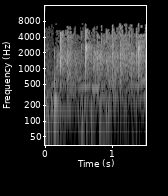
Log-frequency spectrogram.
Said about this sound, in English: Hallelujah. Oh, you can give a better one to Jesus. Hallelujah. A better clap offering unto Jesus.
